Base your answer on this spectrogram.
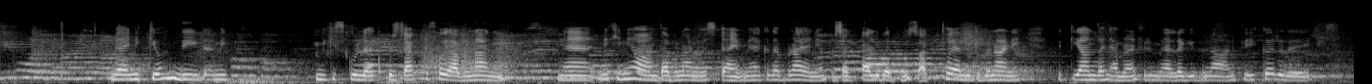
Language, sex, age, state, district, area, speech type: Dogri, female, 18-30, Jammu and Kashmir, Kathua, rural, spontaneous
